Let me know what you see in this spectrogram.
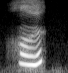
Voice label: あう, kawaii voice; ASMR; 色々なワンショット

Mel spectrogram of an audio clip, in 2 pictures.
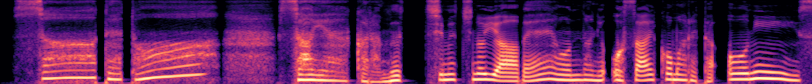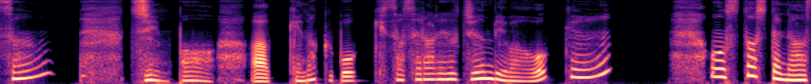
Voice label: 耳舐めフルコース, ASMR

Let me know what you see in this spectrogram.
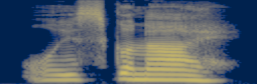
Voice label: "おいしくない", 相づち・反応系【ネガティブ】; ASMR

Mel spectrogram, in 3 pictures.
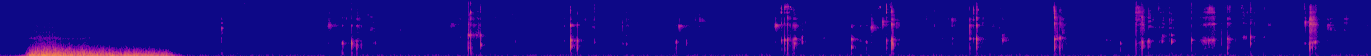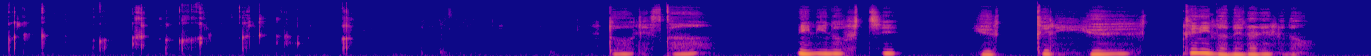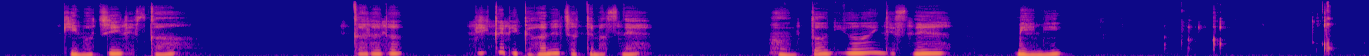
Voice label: クールナースのぐっぽり耳舐め乳首責め(効果音なし); 搾精外来

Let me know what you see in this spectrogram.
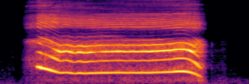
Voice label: うおーーー, kawaii voice; ASMR; 色々なワンショット

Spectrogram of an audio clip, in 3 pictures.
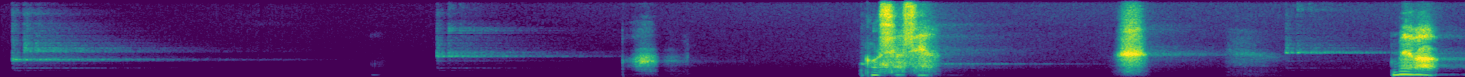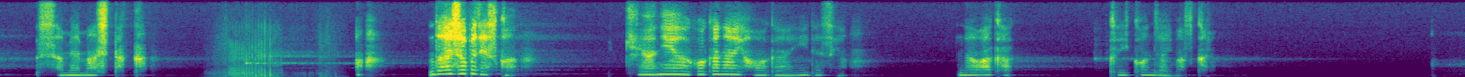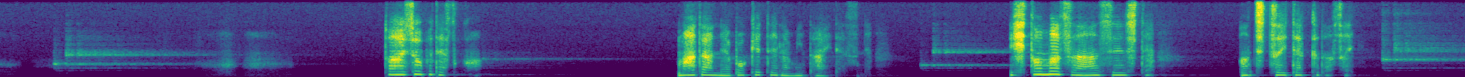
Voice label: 好きです、ご主人……, ASMR

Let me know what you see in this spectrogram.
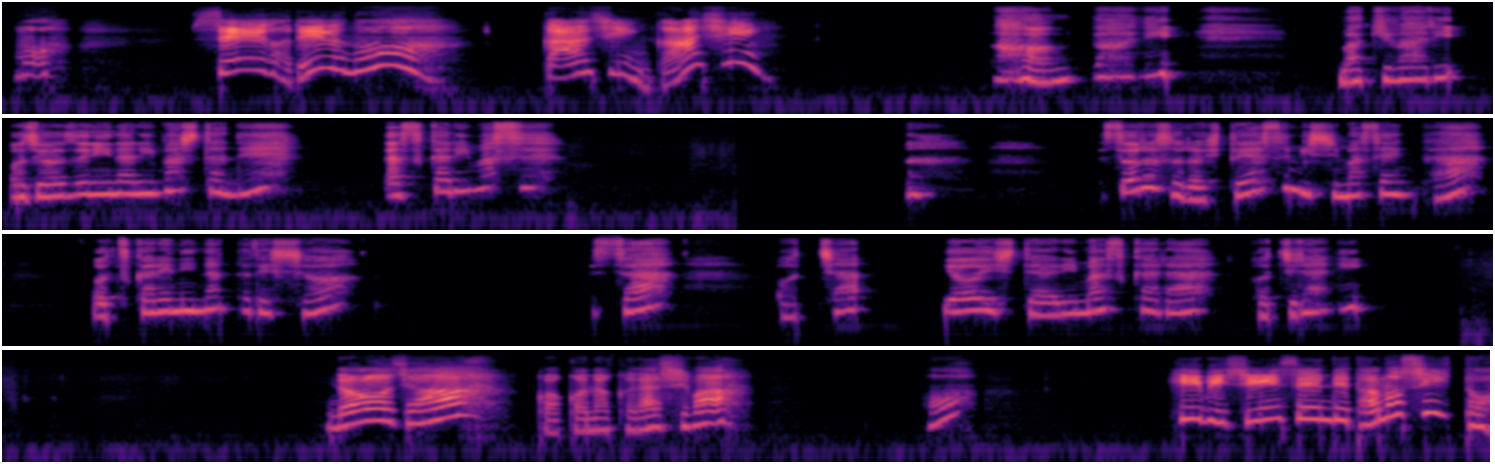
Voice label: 台詞のみ, ASMR; 神奉仕～両耳舐め＆Ｗフェラチオ～

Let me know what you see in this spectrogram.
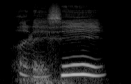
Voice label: "うれしいー", kawaii voice; ASMR; 色々なワンショット

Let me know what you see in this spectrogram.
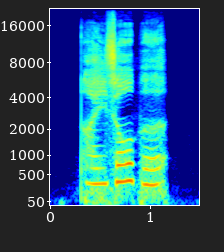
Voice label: "だいじょーぶ？", kawaii voice; ASMR; 色々なワンショット

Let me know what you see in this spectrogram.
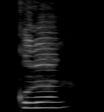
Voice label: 「くるん」, kawaii voice; 1200 kawaii voice!!; 色々なワンショット

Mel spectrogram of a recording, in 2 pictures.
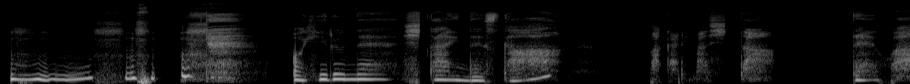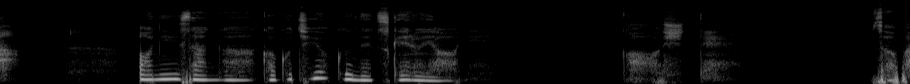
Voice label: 安眠用添い寝ループ（左耳）, ASMR

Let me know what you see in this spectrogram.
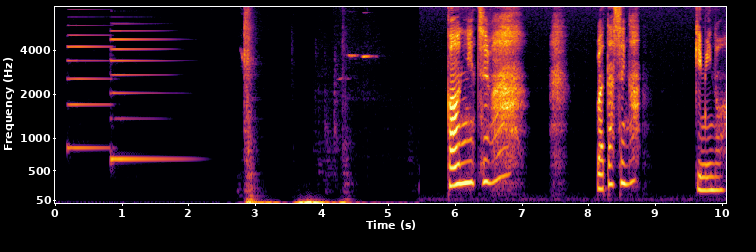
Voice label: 耳舐めカウント手コキ, ASMR

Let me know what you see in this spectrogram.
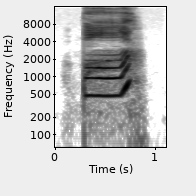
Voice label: "ぽーん", kawaii voice; 1200 kawaii voice!!; 色々なワンショット

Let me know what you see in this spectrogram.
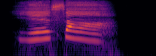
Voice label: "イェッサー", kawaii voice; ASMR; 色々なワンショット

